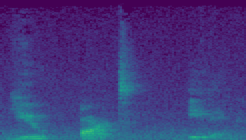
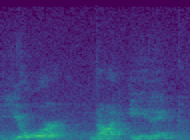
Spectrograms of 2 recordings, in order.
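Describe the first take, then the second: First: Are is merged into the word not. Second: Are is merged into the word you. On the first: "Sometimes Americans say you aren't eating" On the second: "Sometimes Americans say you're not eating"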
